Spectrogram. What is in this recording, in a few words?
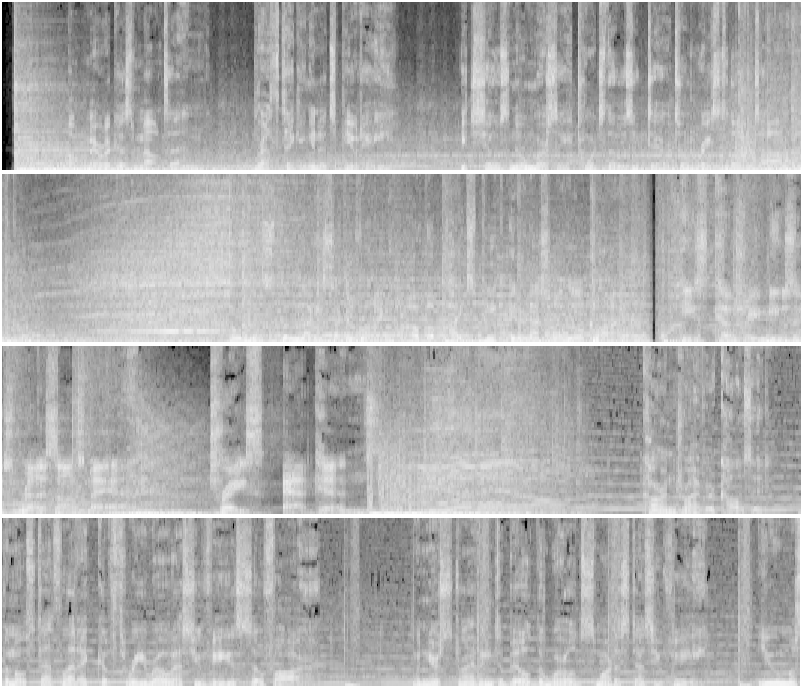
Commercial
